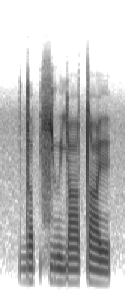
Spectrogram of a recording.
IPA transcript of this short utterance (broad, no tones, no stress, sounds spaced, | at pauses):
d ɔ p sʲ u j ɑ tˤ ɘ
